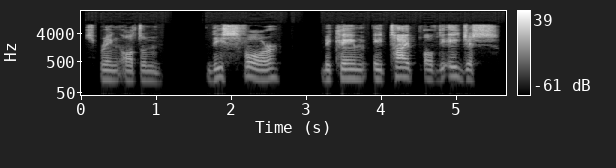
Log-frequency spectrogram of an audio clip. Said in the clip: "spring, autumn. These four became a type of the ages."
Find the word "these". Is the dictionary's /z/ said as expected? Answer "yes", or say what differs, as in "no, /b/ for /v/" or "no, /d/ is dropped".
no, /s/ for /z/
